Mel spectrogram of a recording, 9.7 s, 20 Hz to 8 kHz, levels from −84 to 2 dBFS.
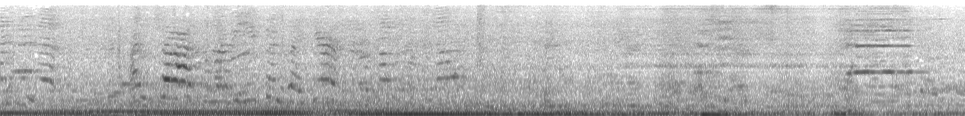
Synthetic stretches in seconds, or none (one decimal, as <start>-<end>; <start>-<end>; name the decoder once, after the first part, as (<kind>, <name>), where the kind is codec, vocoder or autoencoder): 6.2-9.1 (codec, DAC)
